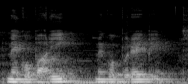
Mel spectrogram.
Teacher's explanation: But for this word, actually, you have to say megoburebi. The vowel a after b actually drops down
